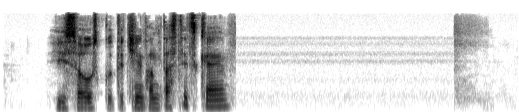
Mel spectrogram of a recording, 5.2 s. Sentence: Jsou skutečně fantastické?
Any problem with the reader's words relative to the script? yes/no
no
